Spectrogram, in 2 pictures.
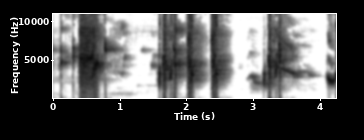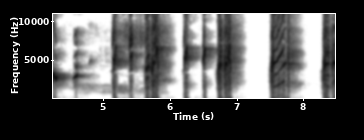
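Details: Long-tailed shrike song made of loud, scratchy chattering bursts alternating with short buzzy chirps and whistled notes, separated by brief silences.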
